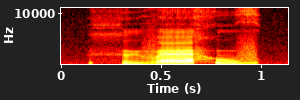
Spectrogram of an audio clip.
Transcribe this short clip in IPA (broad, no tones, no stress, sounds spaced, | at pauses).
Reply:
θ y β æ h u v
